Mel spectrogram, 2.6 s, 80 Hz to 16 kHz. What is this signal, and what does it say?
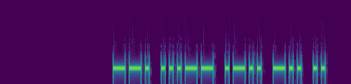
Morse code, heard as a keyed tone, about 40 wpm, 700 Hz. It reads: G3LDI
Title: Call Signs Repeated 2x - 40wpm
